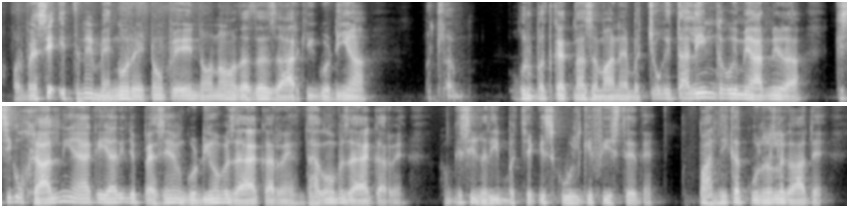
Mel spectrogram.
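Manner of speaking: ordinary talk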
